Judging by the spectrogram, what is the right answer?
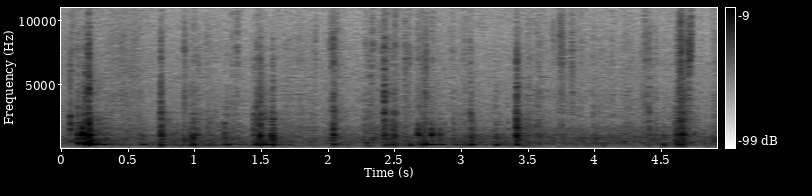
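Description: Scattered light clicks and scrapes of plastic: the fuel cap being screwed onto a Homelite string trimmer's tank and the trimmer handled on the grass, with a sharper click near the end.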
